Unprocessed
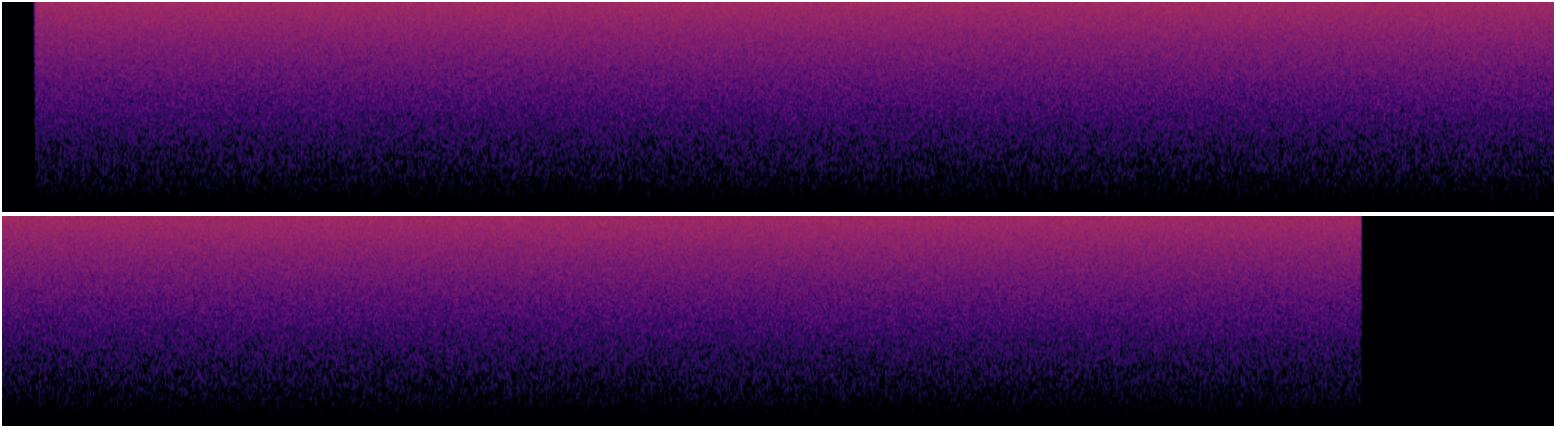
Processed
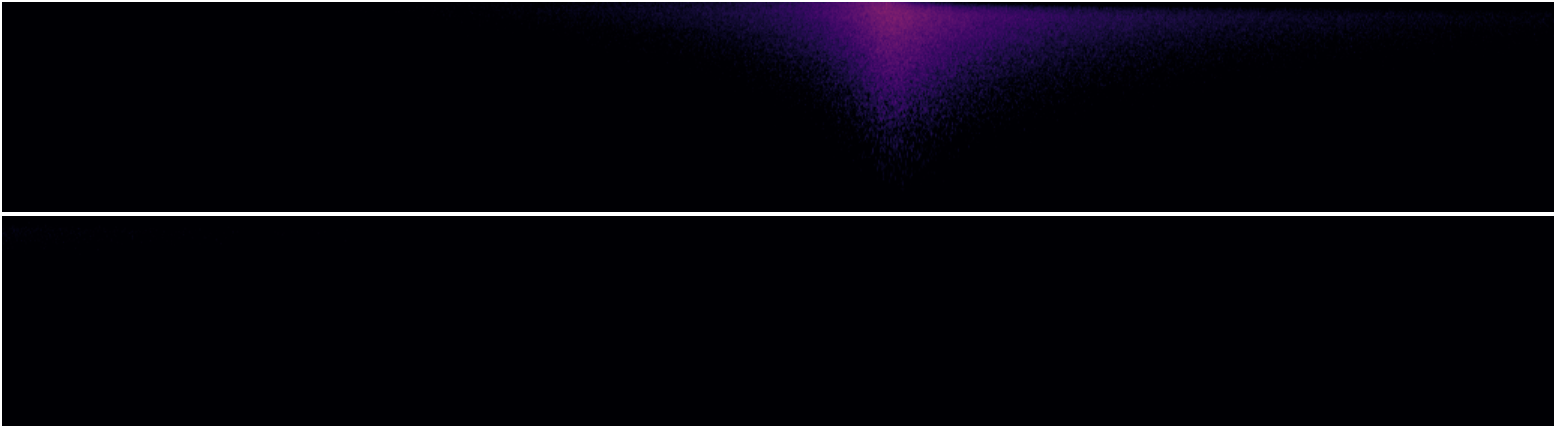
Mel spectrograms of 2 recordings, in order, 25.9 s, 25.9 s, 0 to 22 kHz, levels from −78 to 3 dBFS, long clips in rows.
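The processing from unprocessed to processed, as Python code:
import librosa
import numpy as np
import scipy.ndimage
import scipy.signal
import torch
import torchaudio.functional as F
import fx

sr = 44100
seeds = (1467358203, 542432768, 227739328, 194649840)

y = fx.doppler_pass(x, sr, speed_mps=52, closest_m=12.0, pass_at_s=7.38)
y = y * librosa.db_to_amplitude(-6.5)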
